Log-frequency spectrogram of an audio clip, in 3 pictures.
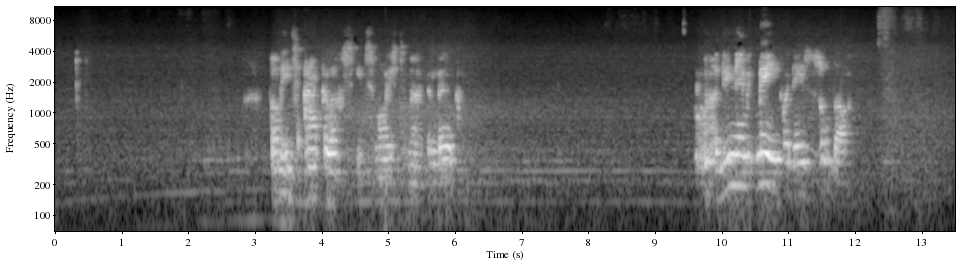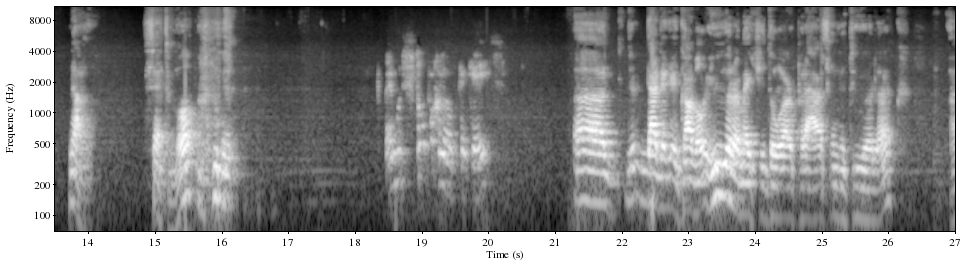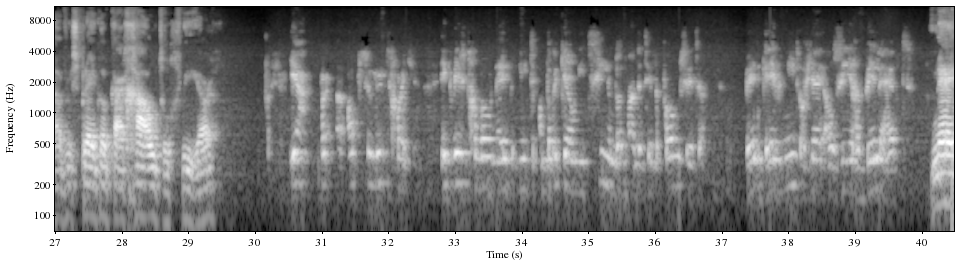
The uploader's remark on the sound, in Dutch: heb ik telefonisch contact met haar, terwijl ik in de Haarlemse galerie en public op de praatstoel zit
